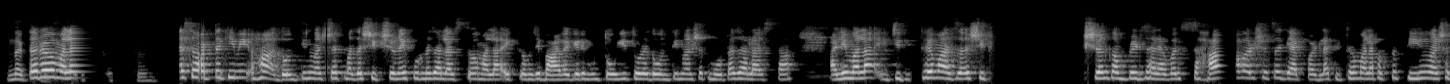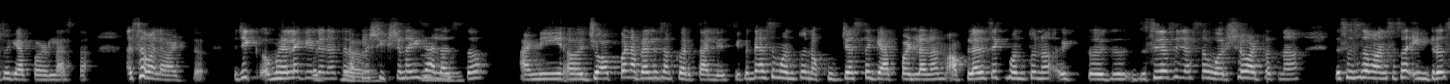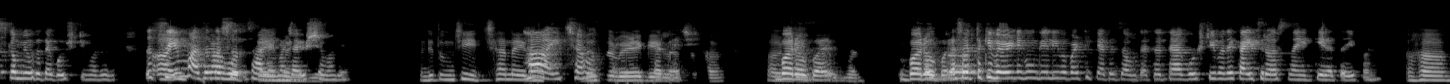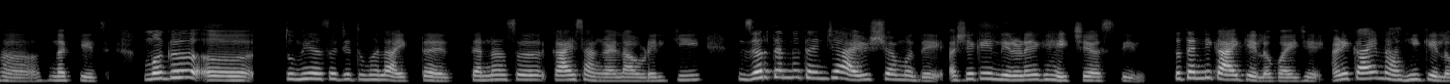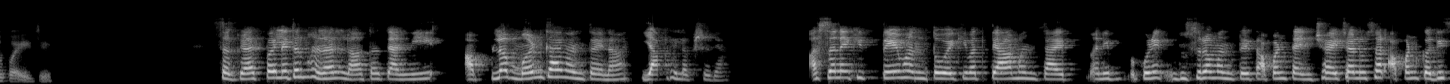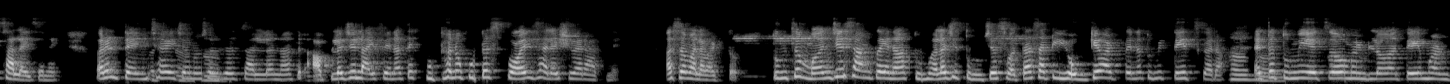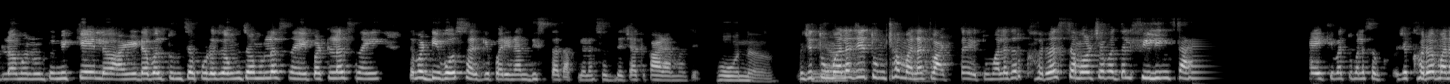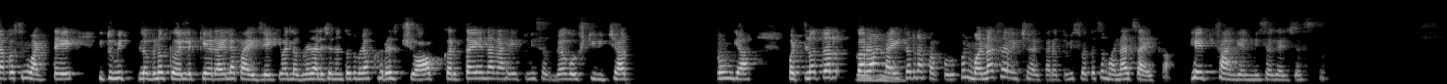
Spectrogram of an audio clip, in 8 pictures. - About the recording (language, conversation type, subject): Marathi, podcast, तुमच्या आयुष्याला कलाटणी देणारा निर्णय कोणता होता?
- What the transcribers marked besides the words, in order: distorted speech; unintelligible speech; horn; other background noise; static; background speech; tapping; in English: "लाईफ"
